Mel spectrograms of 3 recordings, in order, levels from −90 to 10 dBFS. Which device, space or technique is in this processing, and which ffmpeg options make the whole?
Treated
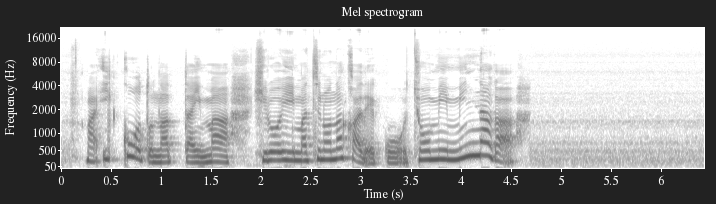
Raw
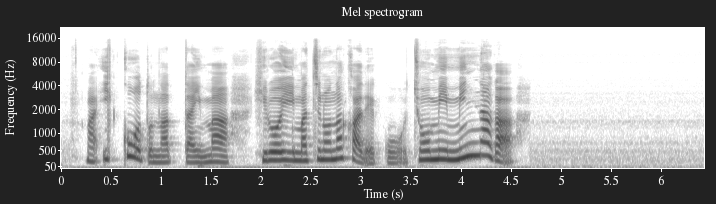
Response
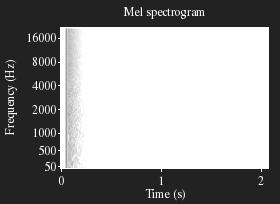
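broadcast voice chain: -filter_complex "[0:a]highpass=frequency=90:width=0.5412,highpass=frequency=90:width=1.3066,deesser=0.95,acompressor=threshold=-25dB:ratio=6,equalizer=frequency=6000:width_type=o:width=0.23:gain=6,alimiter=level_in=4.5dB:limit=-24dB:level=0:latency=1:release=19,volume=-4.5dB,asettb=1/sr,asplit=3[link_01][link_02][link_03];[link_01]atrim=end=0.444[link_04];[link_02]atrim=start=0.44:end=1.54,asetpts=PTS-STARTPTS,afade=type=in:duration=0.004:curve=qsin,afade=type=out:start_time=1.096:duration=0.004:curve=qsin,lowpass=frequency=8700:width=0.5412,lowpass=frequency=8700:width=1.3066[link_05];[link_03]atrim=start=1.536[link_06];[link_04][link_05]acrossfade=duration=0.004:curve1=hsin:curve2=qsin[link_07];[link_07][link_06]acrossfade=duration=0.004:curve1=qsin:curve2=hsin,volume=4dB"

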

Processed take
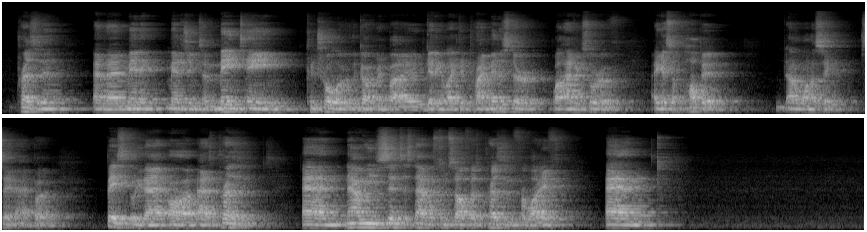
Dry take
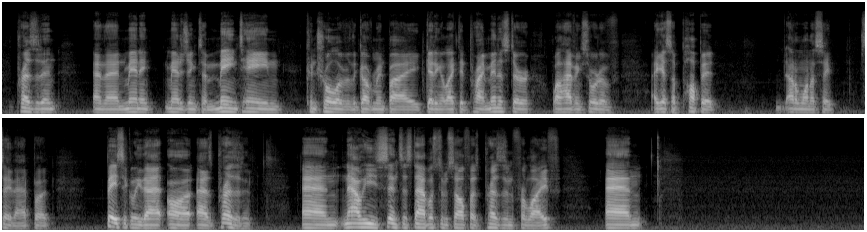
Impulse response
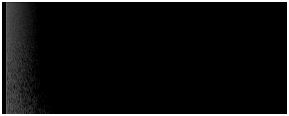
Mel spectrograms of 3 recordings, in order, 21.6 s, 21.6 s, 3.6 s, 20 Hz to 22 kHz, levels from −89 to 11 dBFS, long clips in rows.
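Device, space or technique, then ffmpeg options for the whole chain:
far laptop microphone: -filter_complex "[1:a]atrim=start_sample=2205[link_01];[0:a][link_01]afir=irnorm=-1:irlink=0,highpass=frequency=150:width=0.5412,highpass=frequency=150:width=1.3066,dynaudnorm=framelen=110:gausssize=3:maxgain=3.5dB,volume=-2dB"

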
